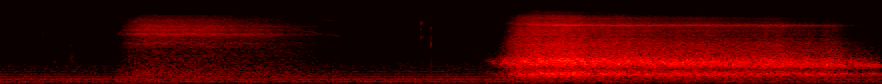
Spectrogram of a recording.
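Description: A woman breathing deeply while holding a stretch: a quieter breath about a second in, then a longer, louder breath from about four seconds in.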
